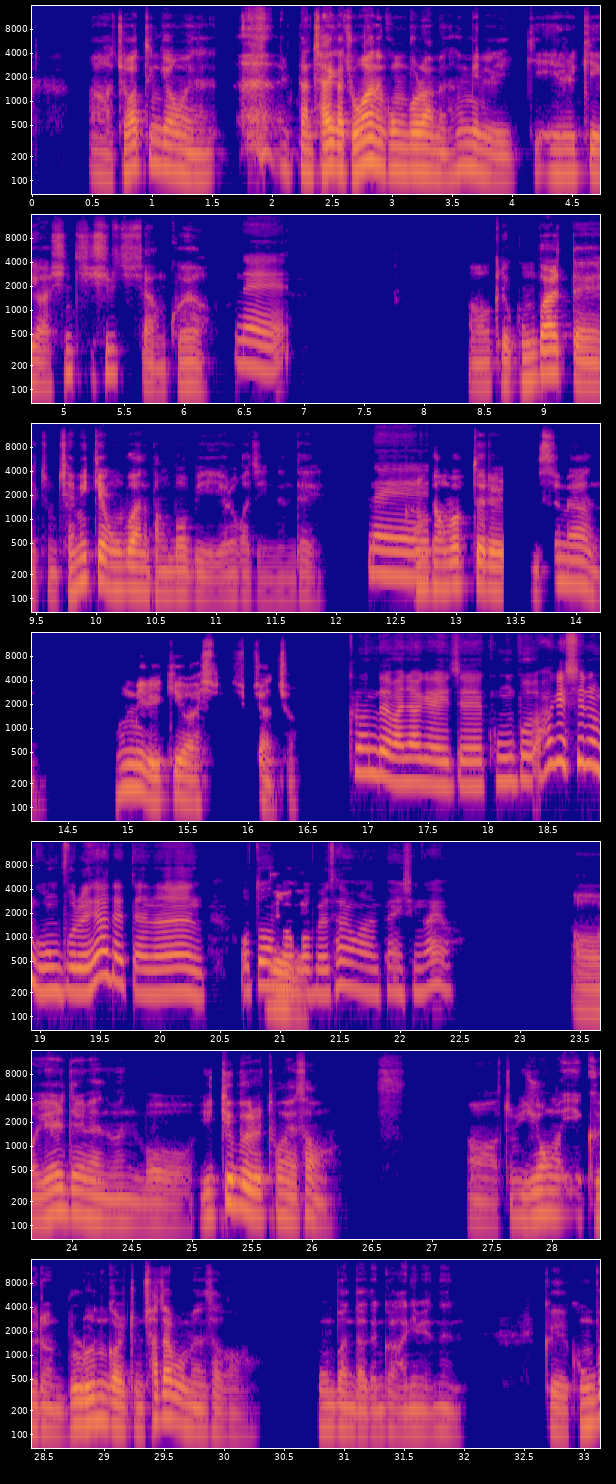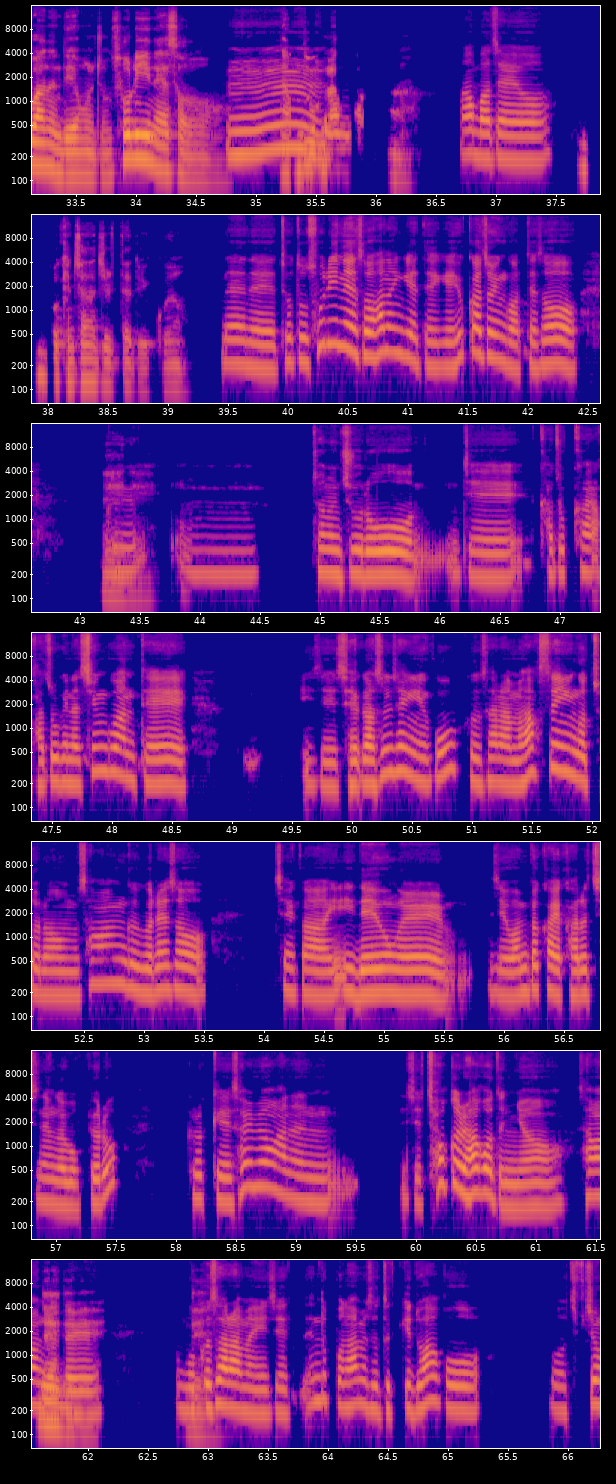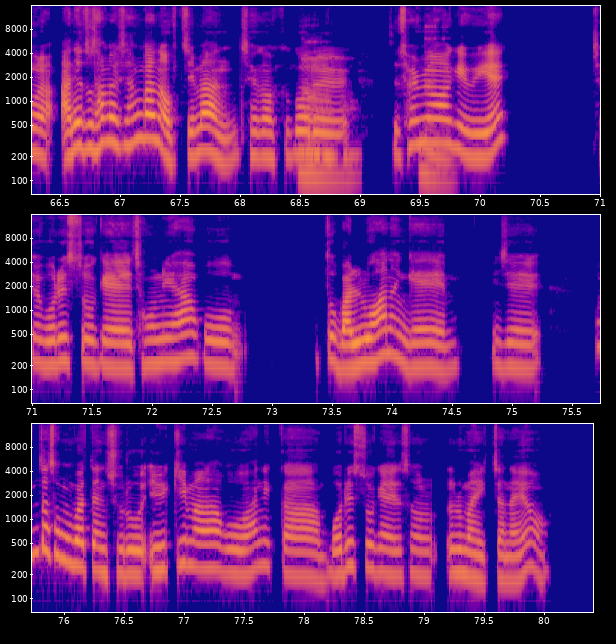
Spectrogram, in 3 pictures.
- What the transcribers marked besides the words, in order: throat clearing; other background noise; "사실" said as "상가실"
- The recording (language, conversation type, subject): Korean, unstructured, 어떻게 하면 공부에 대한 흥미를 잃지 않을 수 있을까요?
